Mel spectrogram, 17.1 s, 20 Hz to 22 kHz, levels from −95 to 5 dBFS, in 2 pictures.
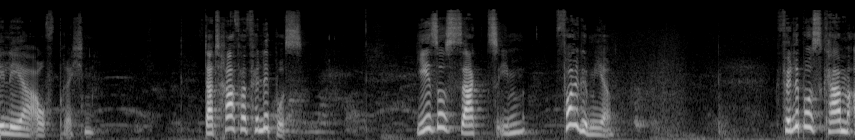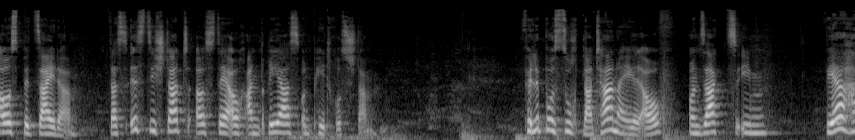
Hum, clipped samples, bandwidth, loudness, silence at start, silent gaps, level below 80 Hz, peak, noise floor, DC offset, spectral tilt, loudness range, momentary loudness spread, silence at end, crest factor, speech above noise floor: none; under 0.1%; 16.5 kHz; -26 LUFS; 0 s; none; -58 dBFS; -6 dBFS; -63 dBFS; under 0.1%; -5 dB/octave; 5 LU; 16 LU; 0 s; 20 dB; 37 dB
